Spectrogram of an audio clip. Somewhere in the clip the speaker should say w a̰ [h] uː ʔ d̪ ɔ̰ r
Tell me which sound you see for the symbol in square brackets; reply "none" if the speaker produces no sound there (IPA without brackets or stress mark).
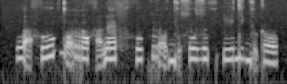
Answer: h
